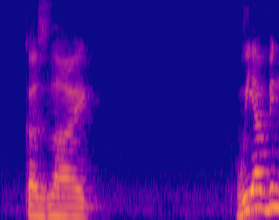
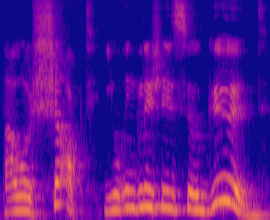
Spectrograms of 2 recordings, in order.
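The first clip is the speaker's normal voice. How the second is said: higher-pitched gushing commenter; mock surprise; 6 semitones higher than usual. Quoting a commenter shocked at the good English, mock surprise. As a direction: imitate an amazed compliment, pitched up.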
